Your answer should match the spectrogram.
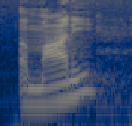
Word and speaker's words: Amoney: Oh, I think her name is Amani. It was A-M-O-N-E-Y. So it's spelled like A Money. – Mm-hmm. – But I think it was Amani.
